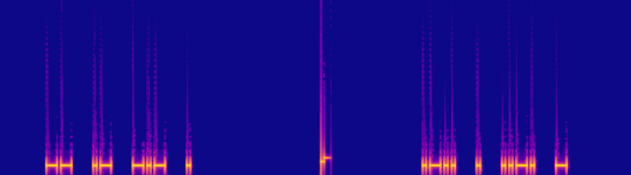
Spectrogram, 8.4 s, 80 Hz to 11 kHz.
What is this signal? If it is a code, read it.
Morse code, heard as a keyed tone, about 25 wpm, spaced as for 18 wpm, 700 Hz. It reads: MAKE LEFT
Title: 2x Character Spacing - Top 300 Words - 25wpm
